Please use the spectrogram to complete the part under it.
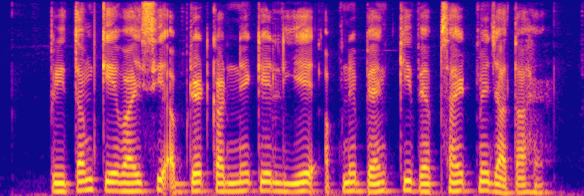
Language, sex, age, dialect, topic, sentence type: Hindi, male, 25-30, Marwari Dhudhari, banking, statement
